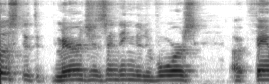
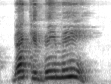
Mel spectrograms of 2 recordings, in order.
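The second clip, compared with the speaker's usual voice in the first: high-pitched, hopeful exclamation; inspired realization; 8 semitones higher, 3 dB louder than usual. Retold or imitated. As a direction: voice lifts with imagined excitement. Imagined empowered reaction to success story.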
